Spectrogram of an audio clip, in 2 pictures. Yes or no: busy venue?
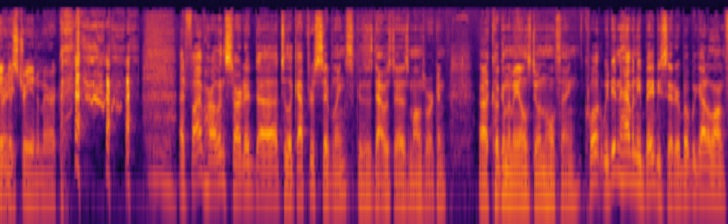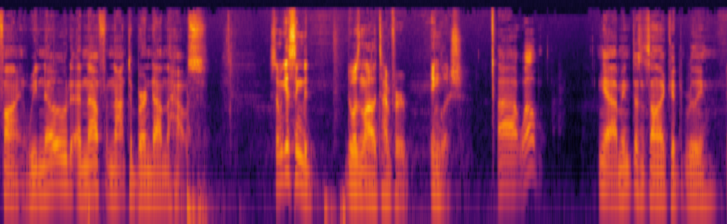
no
